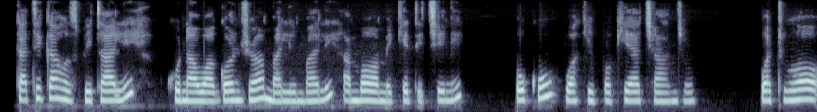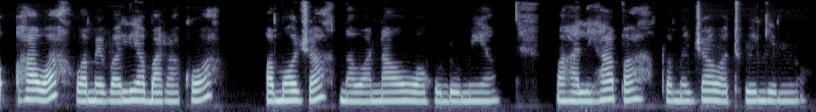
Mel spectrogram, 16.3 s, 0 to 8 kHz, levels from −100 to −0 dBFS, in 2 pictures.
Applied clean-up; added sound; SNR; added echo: neural mask model DeepFilterNet 3.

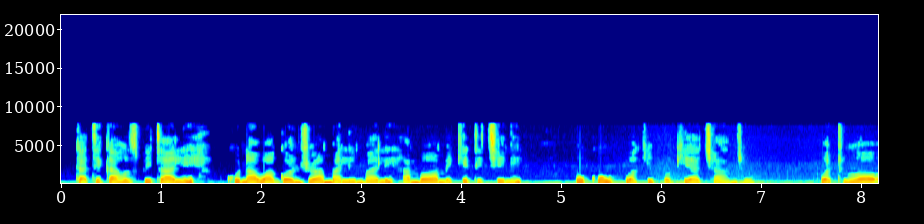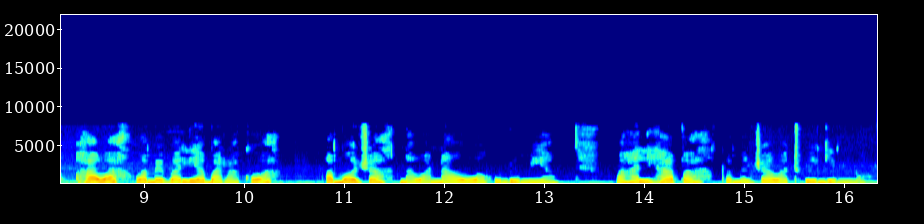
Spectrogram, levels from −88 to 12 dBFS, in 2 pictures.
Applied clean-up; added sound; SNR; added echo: none; Truck; 19 dB; none.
